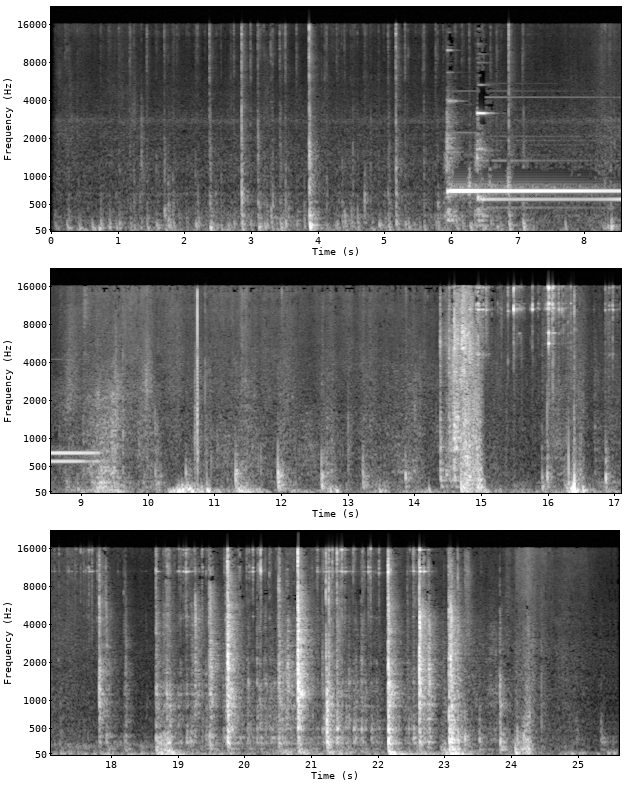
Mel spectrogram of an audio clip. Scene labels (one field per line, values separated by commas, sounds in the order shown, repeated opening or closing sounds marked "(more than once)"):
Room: kitchen, hallway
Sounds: keyboard typing, bell ringing, footsteps, keys, door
